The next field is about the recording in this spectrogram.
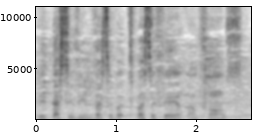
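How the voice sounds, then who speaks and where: Unhurried and fairly even in intonation, this low female voice carries a Cameroonian accent. She's a social media commentator addressing followers in an informal, opinionated monologue, pushing them on and repeating phrases for emphasis.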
